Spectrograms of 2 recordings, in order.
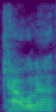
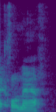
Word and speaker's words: Klamath: Kalamath is in Klamath? Yeah, Klamath.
